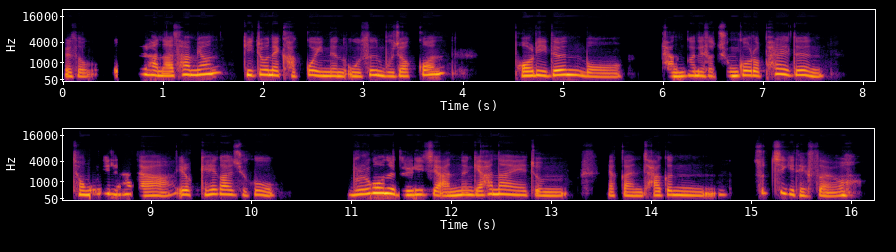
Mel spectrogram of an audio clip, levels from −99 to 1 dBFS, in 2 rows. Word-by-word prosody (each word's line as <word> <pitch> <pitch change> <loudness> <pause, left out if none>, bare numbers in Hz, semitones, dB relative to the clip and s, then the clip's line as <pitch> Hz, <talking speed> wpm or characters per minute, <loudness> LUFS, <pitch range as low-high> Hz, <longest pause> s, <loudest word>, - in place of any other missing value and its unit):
그래서 180 -1 -4 0.3
옷을 285 - -4
1 215 -3 +2
사면 270 +7 +3 0.2
기존에 245 0 +3
갖고 220 +4 -3
있는 200 -2 +2
옷은 205 +5 0
무조건 200 - 0 0.7
버리든 235 +3 +4
뭐 170 -2 -5 0.4
당근에서 195 +2 -1
중고로 210 +3 +2
팔든 245 -8 0 0.6
"정리를 225 +3 -1 0.2
하자." 175 +2 -2
이렇게 220 -1 -1
해 235 - +2
가지고 210 -6 -2 0.7
물건을 255 +6 +6
늘리지 205 0 0
않는 190 +5 +1
게 200 - 0
1 235 +2 +2
의 200 -1 -2
좀 170 -2 -4 0.4
약간 175 -1 -4
작은 190 +4 -2 0.4
수칙이 275 -4 -4
됐어요. 175 -1 -4
210 Hz, 240 characters per minute, -23 LUFS, 185-240 Hz, 0.7 s, 물건을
